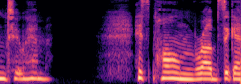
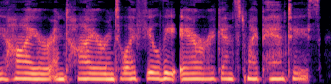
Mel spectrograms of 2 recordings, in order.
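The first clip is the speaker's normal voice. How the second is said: ordinary delivery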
